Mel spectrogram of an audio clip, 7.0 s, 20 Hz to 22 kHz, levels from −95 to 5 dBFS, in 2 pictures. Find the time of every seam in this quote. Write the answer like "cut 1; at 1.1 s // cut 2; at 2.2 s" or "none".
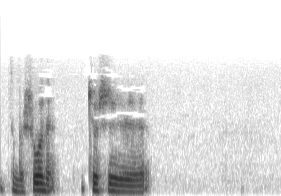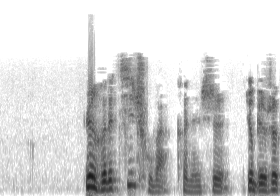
none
